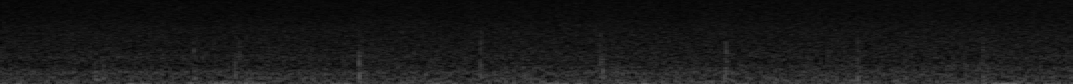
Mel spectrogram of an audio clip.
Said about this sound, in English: The water is really rushing now.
